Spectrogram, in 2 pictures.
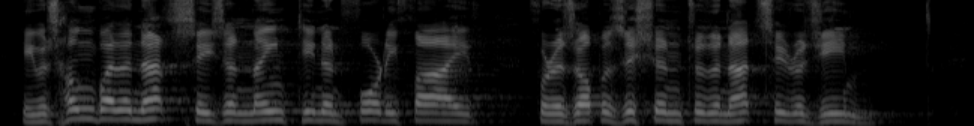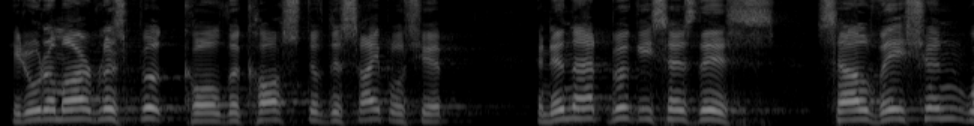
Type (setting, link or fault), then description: setting, large echoing room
